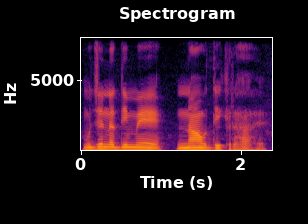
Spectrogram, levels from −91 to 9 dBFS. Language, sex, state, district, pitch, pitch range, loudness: Hindi, male, West Bengal, Alipurduar, 140 Hz, 135-155 Hz, -18 LUFS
